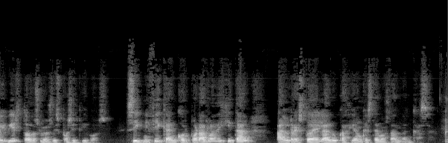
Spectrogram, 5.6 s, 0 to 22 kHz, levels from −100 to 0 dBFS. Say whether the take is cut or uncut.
uncut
